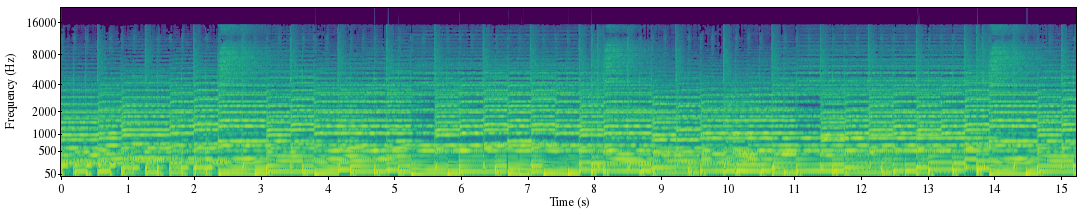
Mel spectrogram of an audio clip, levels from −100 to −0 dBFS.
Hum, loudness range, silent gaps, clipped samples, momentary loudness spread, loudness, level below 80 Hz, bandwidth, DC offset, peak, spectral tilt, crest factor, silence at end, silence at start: none; 1 LU; none; under 0.1%; 2 LU; -11 LUFS; -22 dBFS; 15.5 kHz; 0.6%; 0 dBFS; -5.5 dB/octave; 12 dB; 0 s; 0 s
